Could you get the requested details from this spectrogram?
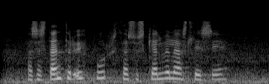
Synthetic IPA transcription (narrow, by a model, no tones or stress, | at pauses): θasɛmst̪ɛnt̪ʏɾʏhpːuɾ̥θɛsːʏscɛlvɪlɛːɣast̪lɪːsɪ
